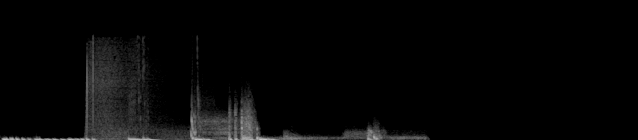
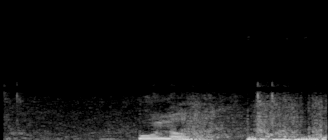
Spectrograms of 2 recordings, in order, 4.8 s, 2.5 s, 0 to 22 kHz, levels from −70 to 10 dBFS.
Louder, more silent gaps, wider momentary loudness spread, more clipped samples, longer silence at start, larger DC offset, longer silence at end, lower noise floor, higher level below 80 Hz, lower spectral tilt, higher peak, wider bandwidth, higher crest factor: second, -23 LUFS vs -13 LUFS; neither; first, 13 LU vs 8 LU; neither; about the same, 0 s vs 0.05 s; neither; first, 1.65 s vs 0 s; about the same, -44 dBFS vs -43 dBFS; second, -32 dBFS vs -26 dBFS; about the same, -7 dB/octave vs -7.5 dB/octave; second, -4 dBFS vs 0 dBFS; first, 16 kHz vs 7.8 kHz; first, 18 dB vs 12 dB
